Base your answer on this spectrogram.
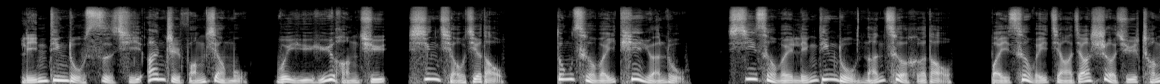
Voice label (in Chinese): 男 项目介绍 安置房项目设计; 临丁路四期安置房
